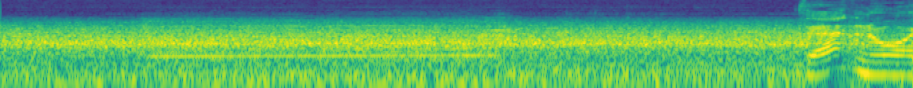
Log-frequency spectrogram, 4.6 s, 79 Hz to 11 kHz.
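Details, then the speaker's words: 2006 Subaru Outback lifting off the gas: steady engine and road drone with a faint thin whine; gear whine in the front transaxle/differential from old, low fluid or worn gears, fluid changed from 75W-90 to 80W-90, slightly quieter after. "is called gearwine and most likely it's in the front transaxle and the result of either old fluid or worn teeth in the gears in the transaxle"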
